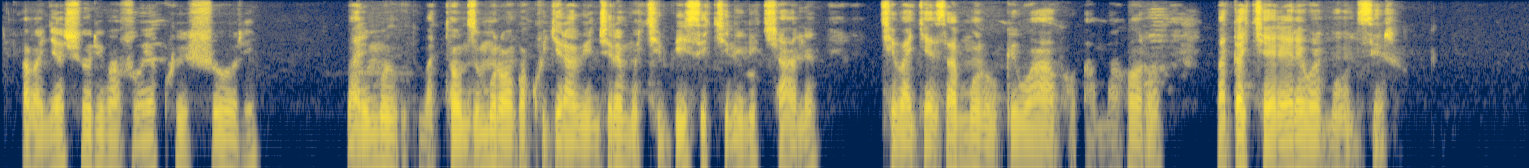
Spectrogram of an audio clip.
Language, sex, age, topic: Kinyarwanda, male, 25-35, government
